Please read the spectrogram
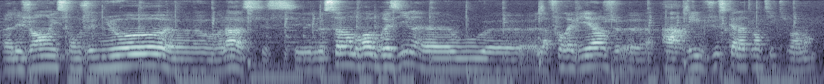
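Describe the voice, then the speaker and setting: A man's voice: medium pitch, moderate pace, few pauses, recorded from a distance. Male singer, laid-back interview talk full of hesitations; roomy room, off-mic, music playing. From France. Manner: loose, rambling, many fillers and restarts. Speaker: reggae singer. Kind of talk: relaxed interview chat.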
